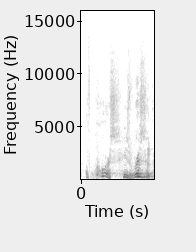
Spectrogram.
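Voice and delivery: high, giddy burst of joy; joyful. Retold or imitated. Preacher recalling his joy at the Easter service, giddy and high. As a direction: grin through the words, delighted. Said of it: "silly grin of joy".

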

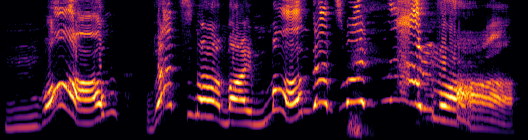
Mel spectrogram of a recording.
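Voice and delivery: put-on very high, loud kid shriek; hammed-up squealing protest; mock child's outburst. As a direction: yell it like an indignant little kid. Retelling own outburst at age ten.

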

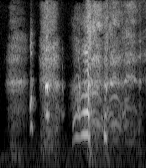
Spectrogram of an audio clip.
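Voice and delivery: shrieking laugh, close to tears; helpless squealing laugh; high squealing laugh. Real, not acted. Cracking up over the Mummy.

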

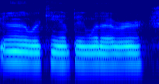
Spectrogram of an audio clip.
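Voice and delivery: low-key, softened shrug of indifference; unimpressed teen. Retold or imitated. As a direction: toss it off like a bored teenager. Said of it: "we were just kinda like".

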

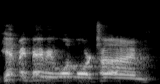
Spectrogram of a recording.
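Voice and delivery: mock menacing yell. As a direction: bellow a pop lyric as a threat. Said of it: "was all like".

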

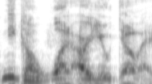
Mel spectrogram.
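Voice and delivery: high, slow, loud call of the son's name. Retold or imitated. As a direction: stretch it out like a fed-up dad. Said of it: "I'm like".

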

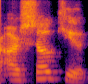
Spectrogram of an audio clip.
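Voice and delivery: ordinary talk

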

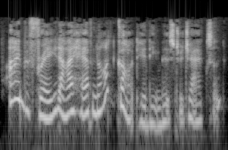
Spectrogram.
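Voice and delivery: high, polite little mouse voice; a prim mouse declining her guest; Missus Tittlemouse. A narrator's reading. Tidy mouse answering the greedy toad, high and polite. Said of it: "said Missus Tittlemouse".

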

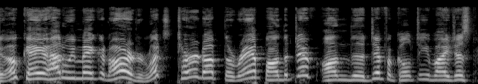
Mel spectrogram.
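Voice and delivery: lazy developer, high and quick at first, then settling; mock lazy developer. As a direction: parody a lazy game designer brainstorming. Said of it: "doesn't just say".

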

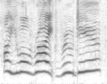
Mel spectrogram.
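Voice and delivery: high, loud motherly call; anxious calling. A narrator's reading. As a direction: call out in worry to your child. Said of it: "called Kanga anxiously".

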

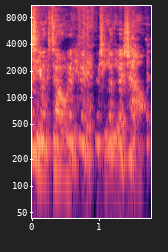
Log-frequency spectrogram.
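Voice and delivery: high Cockney quote through laughter; laughing impression. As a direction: crack up mid-impression.

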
